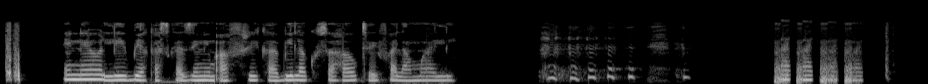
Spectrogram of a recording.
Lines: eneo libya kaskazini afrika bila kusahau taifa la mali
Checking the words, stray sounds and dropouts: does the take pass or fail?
fail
